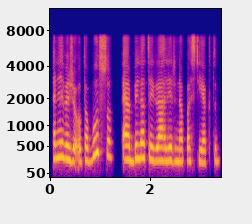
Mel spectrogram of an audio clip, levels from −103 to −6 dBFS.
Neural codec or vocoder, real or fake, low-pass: codec, 16 kHz, 0.3 kbps, FocalCodec; fake; 7.2 kHz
